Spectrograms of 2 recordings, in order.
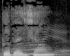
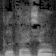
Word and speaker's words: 格咱乡: 对，隔簪香在汉语里是这样发音，但是他们本地人他们会把它叫做隔扎香，我觉得这个更顺口一些。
